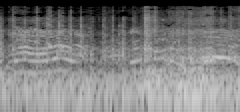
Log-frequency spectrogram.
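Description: Several men's voices calling out in the clip's own audio, over the steady running of a tracked armoured vehicle's engine.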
